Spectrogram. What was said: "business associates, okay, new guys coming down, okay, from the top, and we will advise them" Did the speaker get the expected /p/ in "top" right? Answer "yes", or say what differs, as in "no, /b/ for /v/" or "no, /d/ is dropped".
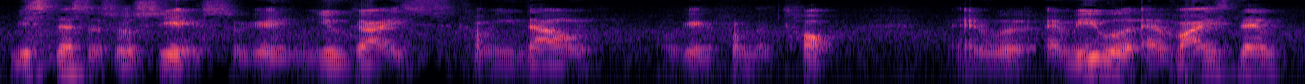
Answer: yes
